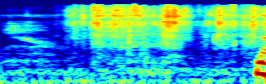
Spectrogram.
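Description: Crinkling of a tea bag and packaging being handled, starting about half a second in.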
